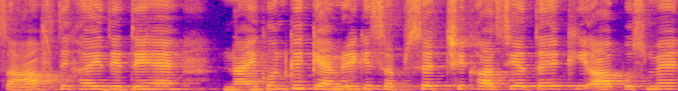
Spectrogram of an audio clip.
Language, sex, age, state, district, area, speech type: Hindi, female, 18-30, Madhya Pradesh, Gwalior, rural, spontaneous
